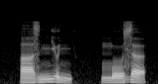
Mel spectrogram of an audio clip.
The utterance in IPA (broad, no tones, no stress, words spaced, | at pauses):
aznʲonʲ | mozɐ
